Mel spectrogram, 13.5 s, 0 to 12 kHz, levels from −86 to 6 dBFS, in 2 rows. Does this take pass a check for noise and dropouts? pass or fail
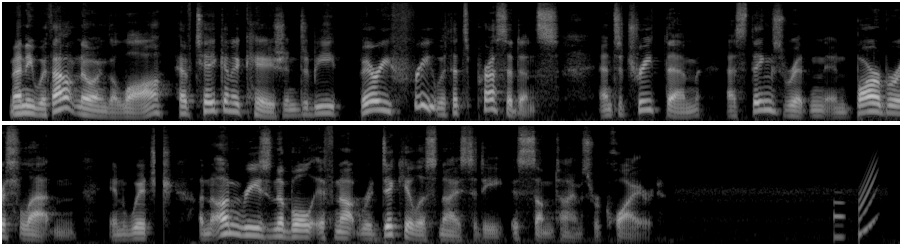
fail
